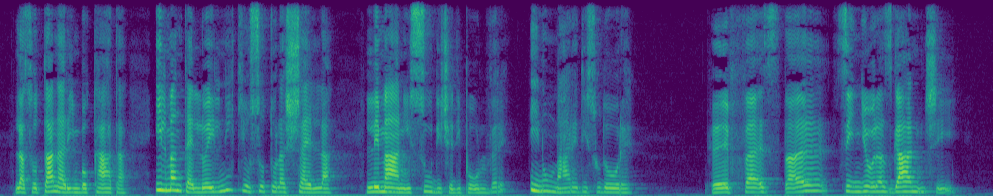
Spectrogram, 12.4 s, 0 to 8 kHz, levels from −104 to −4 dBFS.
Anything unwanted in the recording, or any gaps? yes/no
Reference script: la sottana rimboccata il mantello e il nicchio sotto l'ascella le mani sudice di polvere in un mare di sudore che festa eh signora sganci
no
